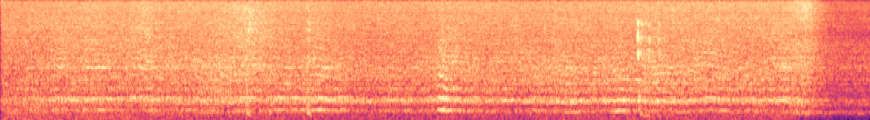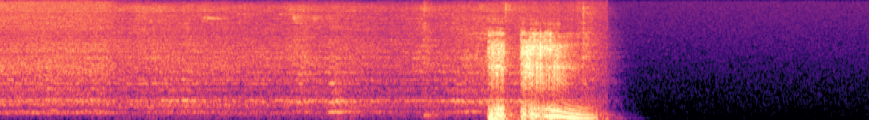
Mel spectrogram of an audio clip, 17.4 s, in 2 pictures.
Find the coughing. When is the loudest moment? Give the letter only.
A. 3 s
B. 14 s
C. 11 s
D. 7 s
B.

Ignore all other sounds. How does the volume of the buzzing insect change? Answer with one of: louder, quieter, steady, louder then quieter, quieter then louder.
quieter.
